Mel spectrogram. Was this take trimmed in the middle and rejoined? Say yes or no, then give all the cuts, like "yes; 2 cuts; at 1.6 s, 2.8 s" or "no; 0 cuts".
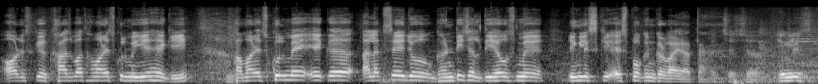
no; 0 cuts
